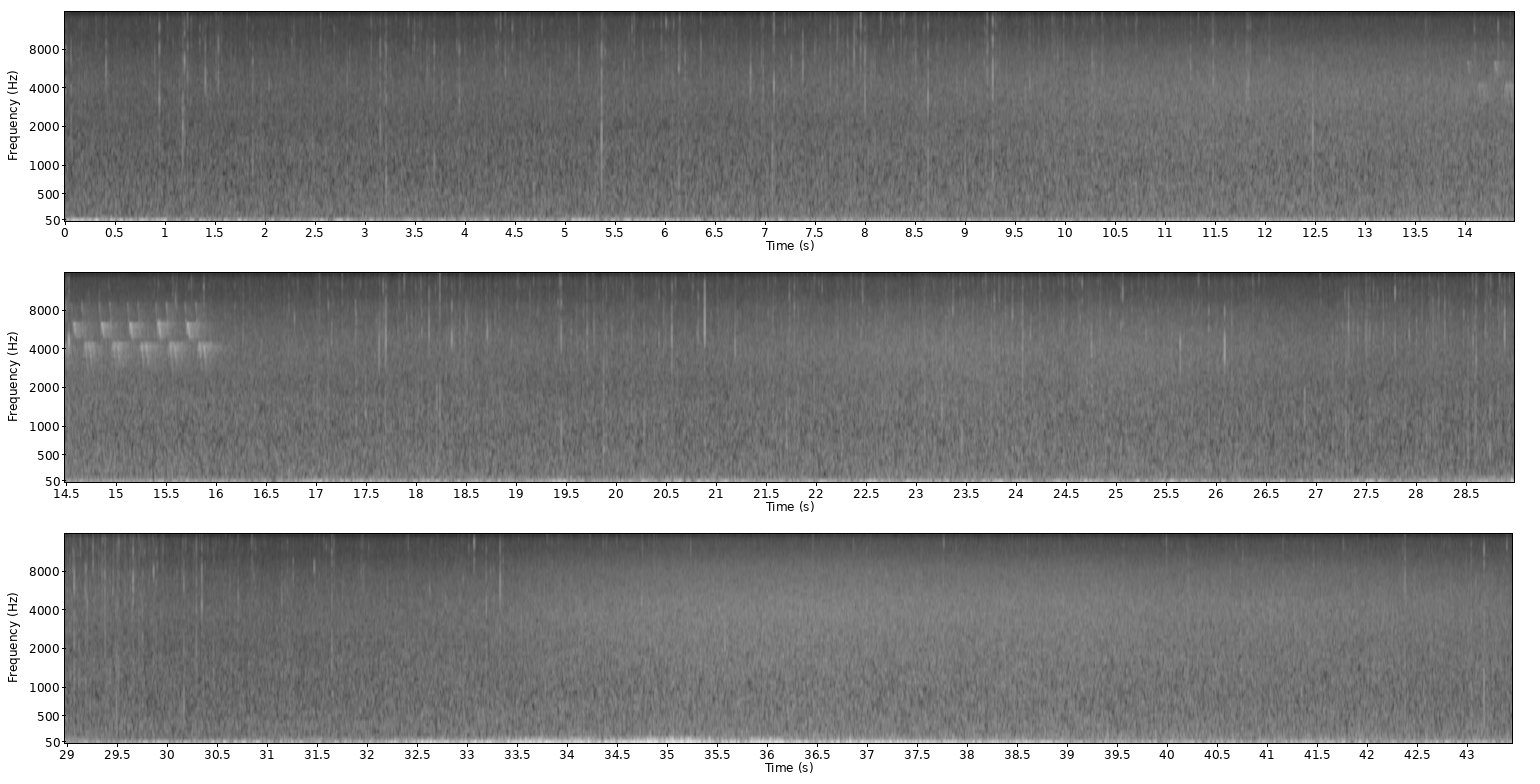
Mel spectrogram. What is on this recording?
Ovenbird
